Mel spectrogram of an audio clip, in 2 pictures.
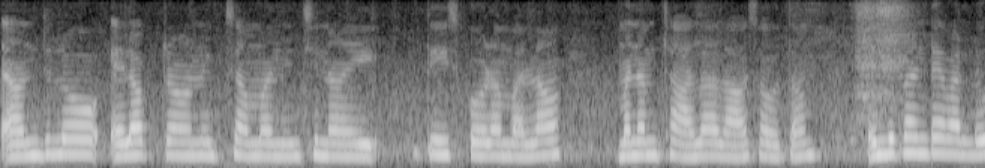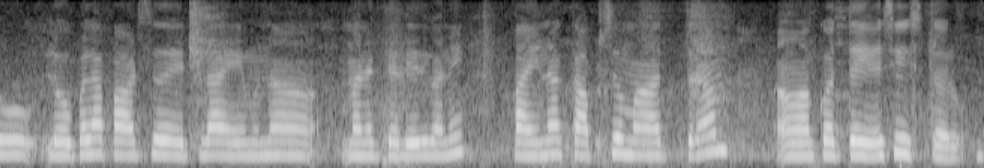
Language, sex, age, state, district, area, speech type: Telugu, female, 45-60, Andhra Pradesh, Visakhapatnam, urban, spontaneous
